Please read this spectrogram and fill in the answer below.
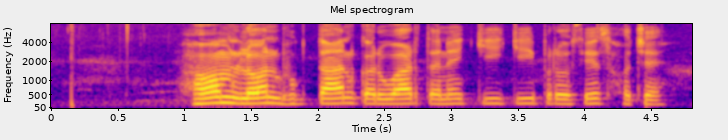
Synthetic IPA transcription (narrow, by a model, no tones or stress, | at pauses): hɔːmlɔːnbʱʊkt̪aːnkəɾuaːɾt̪ənekikipɾoːseshot͡ʃʰe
